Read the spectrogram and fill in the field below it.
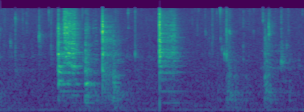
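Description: Curried tripe and beans in a pot, with soft sizzling and several scraping stirs in irregular bursts, near and fairly quiet.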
